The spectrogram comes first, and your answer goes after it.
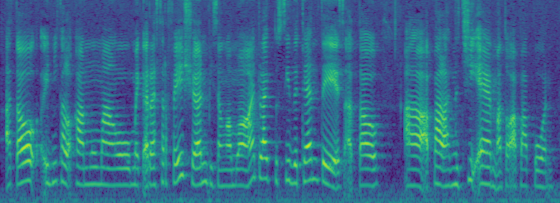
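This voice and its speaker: A woman's voice: medium pitch, normal speed. A woman with an Indonesian accent teaching an English lesson informally, explaining example phrases and talking directly to students.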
